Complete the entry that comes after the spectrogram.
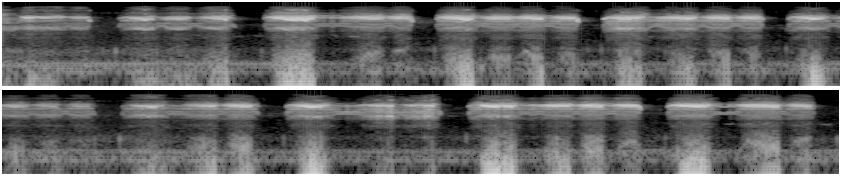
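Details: Young parasitic cuckoo begging insistently from its host foster mother, which it pecks after missing food. Shrill, hissing, high-pitched calls repeat in quick bursts about twice a second, loud and uneven, with faint knocks below.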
